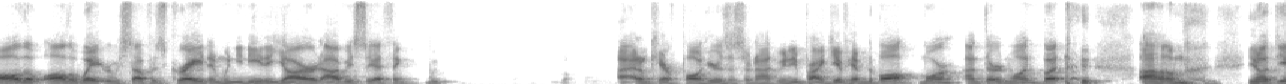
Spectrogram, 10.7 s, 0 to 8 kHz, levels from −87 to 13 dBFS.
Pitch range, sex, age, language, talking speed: 115-135 Hz, male, 30-49, English, 270 wpm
